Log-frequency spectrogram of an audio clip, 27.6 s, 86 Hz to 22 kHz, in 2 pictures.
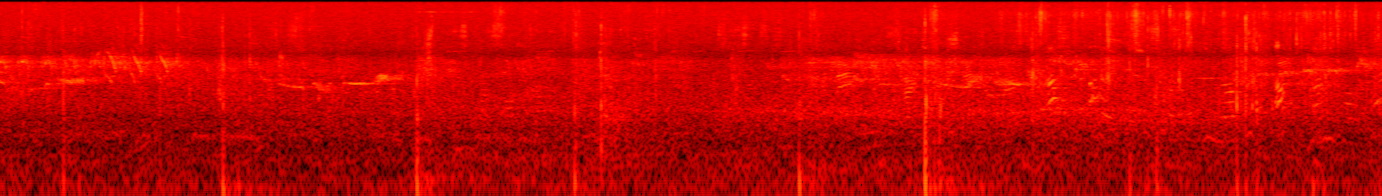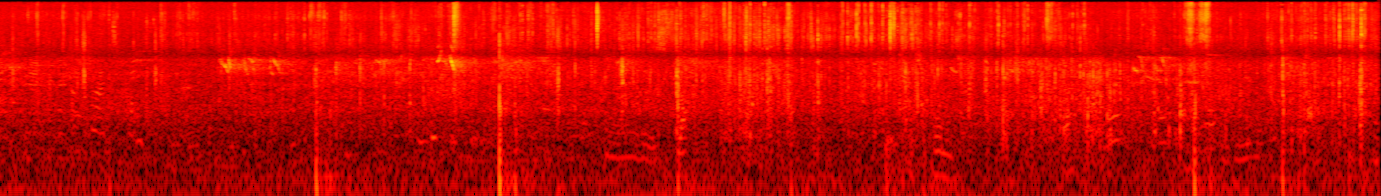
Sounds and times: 0.0s Wind 27.6s
14.4s Aufwärmen beim Fußball 27.6s

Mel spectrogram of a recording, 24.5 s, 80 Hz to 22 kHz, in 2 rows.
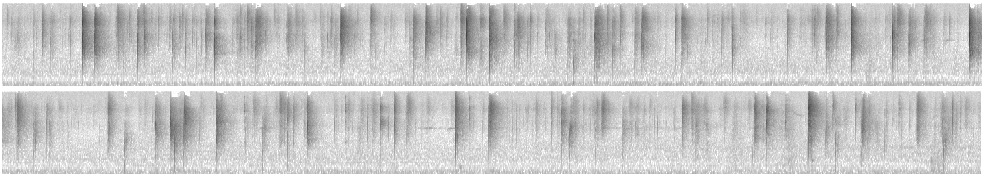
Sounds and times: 0.0s burning a pile of shriveled leaves and dry sticks 24.4s

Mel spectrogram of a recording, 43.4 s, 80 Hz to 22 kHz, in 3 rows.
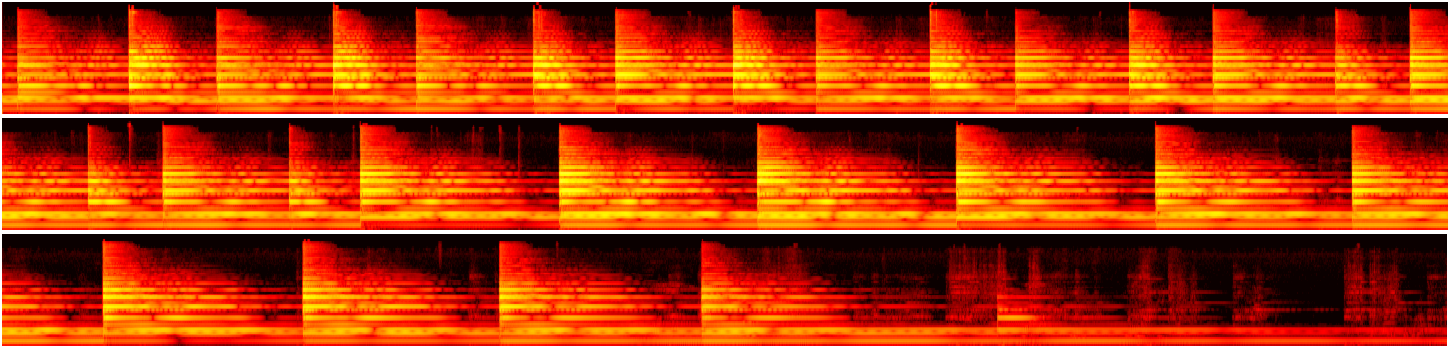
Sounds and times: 0.0s two bells of the small Villeroux church, ringed manually 43.3s

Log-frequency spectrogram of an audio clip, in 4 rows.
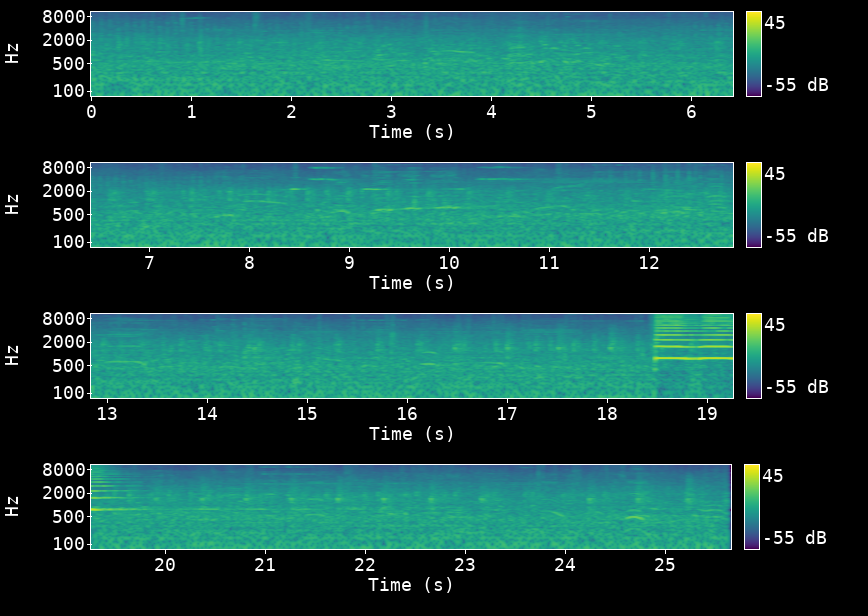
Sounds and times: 0.0s boats and vessels 25.6s
0.6s people 25.6s

